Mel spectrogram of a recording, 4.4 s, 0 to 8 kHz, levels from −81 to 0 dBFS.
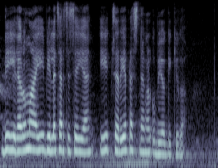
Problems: background sounds at intervals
